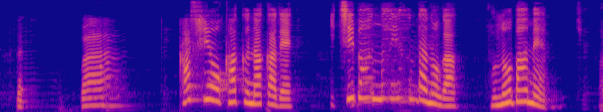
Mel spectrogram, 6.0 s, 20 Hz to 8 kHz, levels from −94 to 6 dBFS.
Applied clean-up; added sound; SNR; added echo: neural mask model DeepFilterNet 3.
